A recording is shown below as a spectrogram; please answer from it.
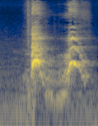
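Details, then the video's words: Short-legged Dachshund answering a man in a back-and-forth exchange: two barks, the first sharp and loud, the second softer and drawn-out with a slight whine. "숏다리 닥스훈트 폴리쉬 vs 멍멍이삼촌 대화가 되는 넘"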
